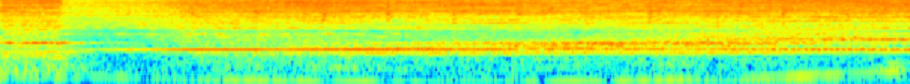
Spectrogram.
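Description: Amplified electric guitar held as a drone of distorted noise and feedback, with one steady high ringing tone that sets in about half a second in and holds, while the drums stop.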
